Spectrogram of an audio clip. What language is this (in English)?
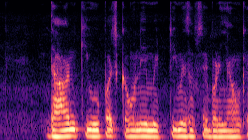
Bhojpuri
